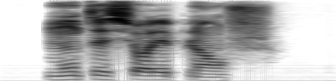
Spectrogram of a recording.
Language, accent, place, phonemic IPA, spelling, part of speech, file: French, France, Lyon, /mɔ̃.te syʁ le plɑ̃ʃ/, monter sur les planches, verb, LL-Q150 (fra)-monter sur les planches.wav
- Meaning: to perform in a theatrical play, to tread the boards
